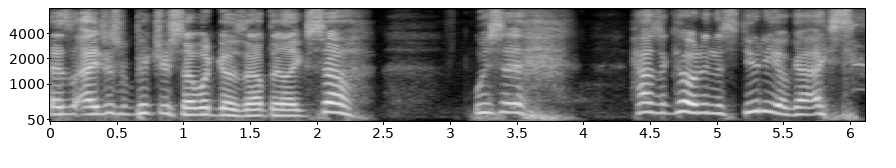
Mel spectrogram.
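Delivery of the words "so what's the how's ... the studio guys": vapid, canned, pitched-up clueless interviewer voice. Mocking a clueless interviewer asking a band a question: imitating a clueless interviewer. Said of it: "every dog shit interview I watch where they'll be like".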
